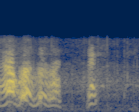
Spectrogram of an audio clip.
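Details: Young Siberian huskies give a wavering, warbling whine that rises and falls in pitch for just over half a second, then a single brief yelp follows after a short pause.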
